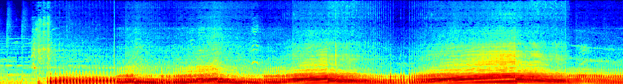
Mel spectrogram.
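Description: A motorcycle engine rumbles with a deep, loud idle.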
